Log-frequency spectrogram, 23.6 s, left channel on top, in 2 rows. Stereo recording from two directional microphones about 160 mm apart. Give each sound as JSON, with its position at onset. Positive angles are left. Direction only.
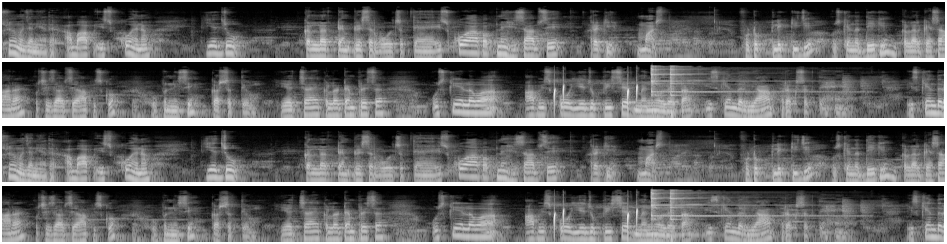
{"t": 0.0, "sound": "speech", "side_deg": 0}
{"t": 2.5, "sound": "speech", "side_deg": -20}
{"t": 3.7, "sound": "speech", "side_deg": 20}
{"t": 21.6, "sound": "speech", "side_deg": 15}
